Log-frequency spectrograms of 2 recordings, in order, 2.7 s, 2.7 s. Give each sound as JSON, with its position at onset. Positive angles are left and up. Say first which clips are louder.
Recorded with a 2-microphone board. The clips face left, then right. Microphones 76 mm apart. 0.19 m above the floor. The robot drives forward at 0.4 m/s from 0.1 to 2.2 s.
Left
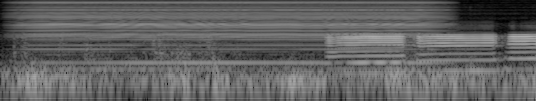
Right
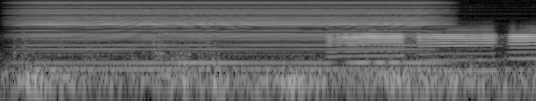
{"t": 1.6, "sound": "a trumpet", "louder": "left 3 dB", "side_deg": 25}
